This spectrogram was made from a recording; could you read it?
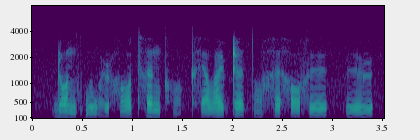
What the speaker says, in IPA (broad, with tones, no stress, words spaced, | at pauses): ɖɔ˥˩nkʷʼɛ˧wɔ̤˩ɭhɔ˩˥ tʰɜ˥ŋkʰɔ̤˧ kʰɛ˩lˠɜ˧ɭʈɜ˧ t̪ɔ̤˥˩hɜ˩˥hɔ˩xø˧ | ø˩ɭ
